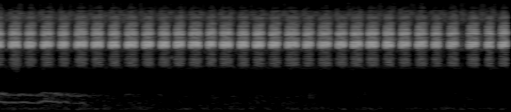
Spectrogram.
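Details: Summer morning chorus of cicadas, a shrill rasping buzz pulsing evenly around three times per second throughout, with a brief lower tonal call at the very start.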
